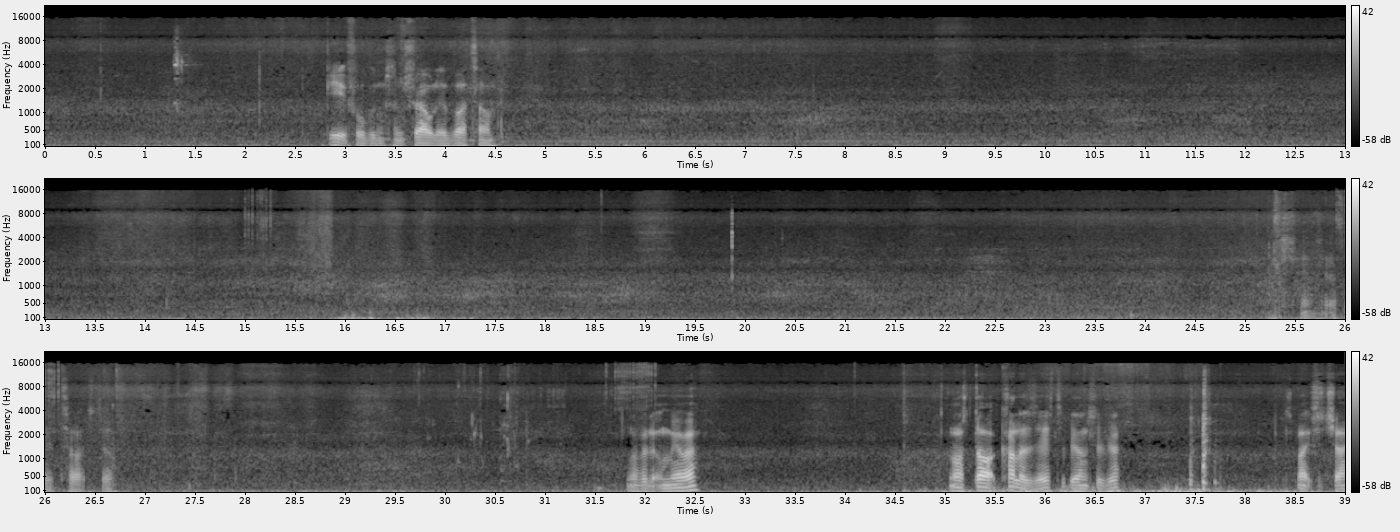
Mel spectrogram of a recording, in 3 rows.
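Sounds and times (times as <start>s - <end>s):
wind rumbling on microphone: 13.5s - 19.2s, 34.2s - 39.0s.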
